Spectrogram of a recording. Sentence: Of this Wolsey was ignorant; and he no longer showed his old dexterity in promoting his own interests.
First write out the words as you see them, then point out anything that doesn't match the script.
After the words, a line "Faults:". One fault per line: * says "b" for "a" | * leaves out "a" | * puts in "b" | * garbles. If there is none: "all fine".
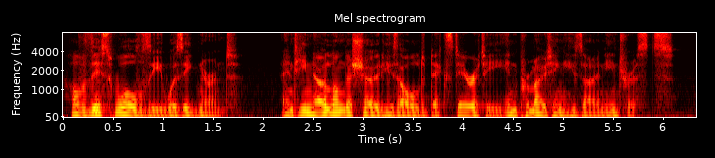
Of this Wolsey was ignorant; and he no longer showed his old dexterity in promoting his own interests.
Faults:
all fine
